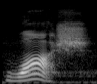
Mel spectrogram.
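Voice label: "wash", English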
